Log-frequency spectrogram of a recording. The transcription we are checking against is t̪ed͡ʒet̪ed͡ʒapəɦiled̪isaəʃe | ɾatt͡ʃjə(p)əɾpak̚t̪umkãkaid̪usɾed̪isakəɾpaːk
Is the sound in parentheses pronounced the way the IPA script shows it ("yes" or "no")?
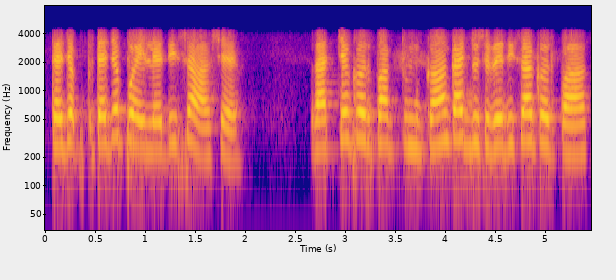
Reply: no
